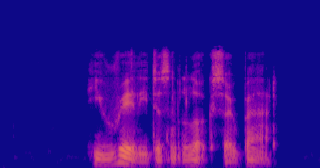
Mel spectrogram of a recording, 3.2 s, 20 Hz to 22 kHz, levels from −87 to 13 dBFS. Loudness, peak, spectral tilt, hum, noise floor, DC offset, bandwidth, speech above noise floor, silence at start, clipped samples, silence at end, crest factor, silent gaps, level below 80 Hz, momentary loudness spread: -33 LUFS; -12 dBFS; -4 dB/octave; none; -85 dBFS; under 0.1%; 8.2 kHz; 52 dB; 0.9 s; under 0.1%; 0.45 s; 22 dB; none; -70 dBFS; 12 LU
